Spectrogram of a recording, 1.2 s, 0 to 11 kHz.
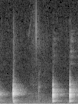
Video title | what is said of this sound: Is Polk Audiophile?! Polk Speaker Review Signature Elite ES15 | if something sounds hollow, something sounds like a 5-gallon bucket, probably not braced very well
